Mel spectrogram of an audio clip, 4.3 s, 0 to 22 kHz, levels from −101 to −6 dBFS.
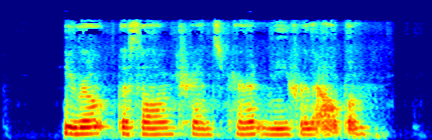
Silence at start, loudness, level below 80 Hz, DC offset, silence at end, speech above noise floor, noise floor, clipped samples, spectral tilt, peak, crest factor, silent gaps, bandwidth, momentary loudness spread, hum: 0.65 s; -20 LUFS; -68 dBFS; under 0.1%; 0.6 s; 65 dB; -85 dBFS; under 0.1%; -6.5 dB/octave; -6 dBFS; 16 dB; none; 12.5 kHz; 9 LU; none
